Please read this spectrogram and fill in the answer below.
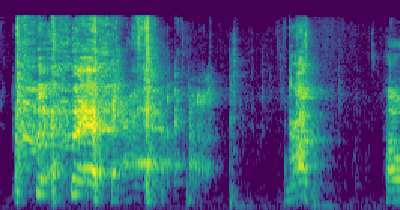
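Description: A man coughing and sputtering, a harsh run of coughs for about two seconds and then one more cough about a second later, from choking on a gulped drink of raw egg and scotch.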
